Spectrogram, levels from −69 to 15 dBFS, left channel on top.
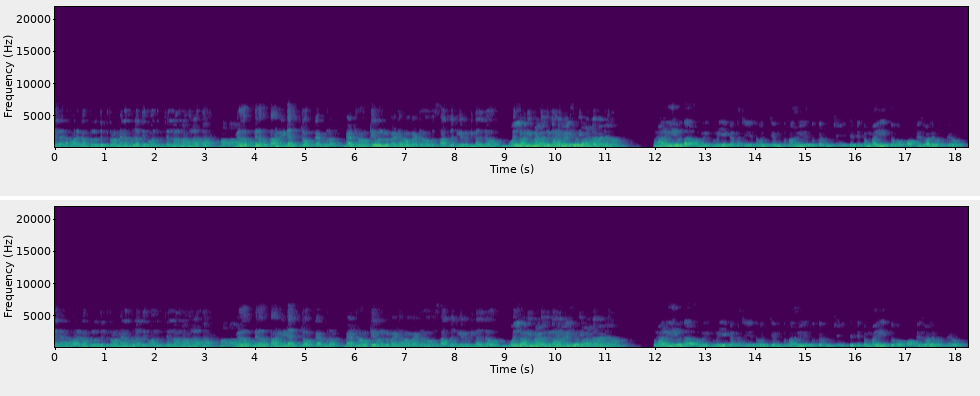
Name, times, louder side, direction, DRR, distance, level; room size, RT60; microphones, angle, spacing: voice 1, 0.0-3.2 3.6-8.8 9.2-11.3 12.0-12.3, left 2 dB, 65° left, -1 dB, 1.9 m, -21 dB
voice 2, 2.5-4.1 8.6-11.2 12.0-18.1, left 1 dB, 20° left, -4 dB, 1.6 m, -22 dB
11.5 x 5.2 x 3.2 m, 0.68 s
head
